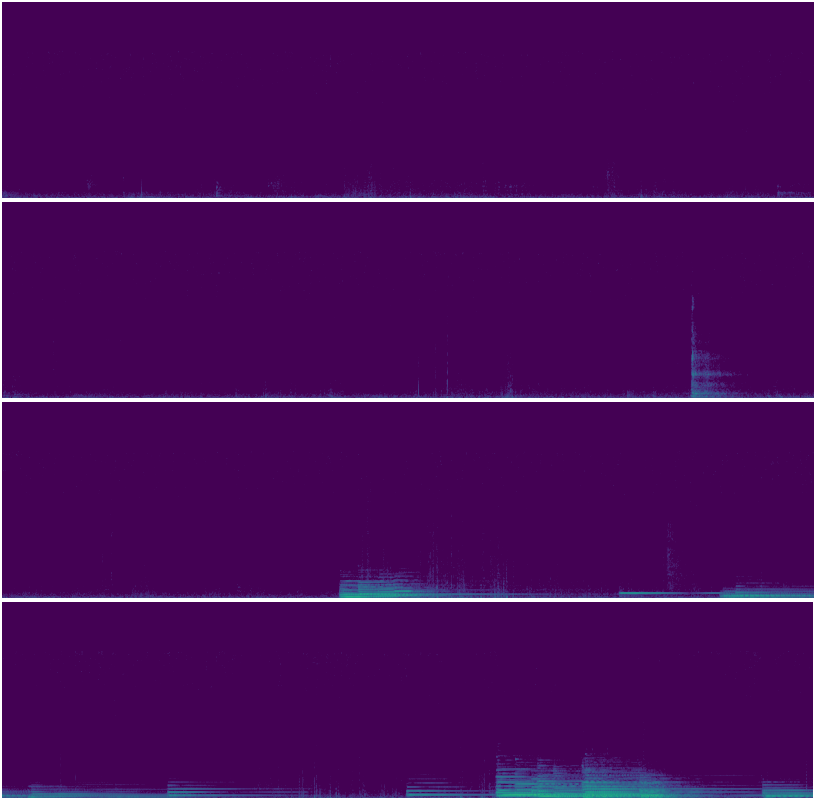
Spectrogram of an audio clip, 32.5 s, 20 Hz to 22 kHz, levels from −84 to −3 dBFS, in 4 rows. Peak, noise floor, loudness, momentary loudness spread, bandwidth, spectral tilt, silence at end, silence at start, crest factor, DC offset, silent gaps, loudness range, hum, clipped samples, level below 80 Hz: -24 dBFS; -70 dBFS; -43 LUFS; 31 LU; 16.5 kHz; -6.5 dB/octave; 0 s; 1.25 s; 24 dB; under 0.1%; none; 29 LU; none; under 0.1%; -72 dBFS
